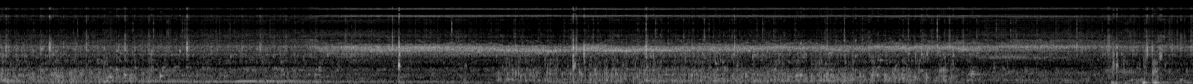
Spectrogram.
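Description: Air bubbles from a diver's breathing gurgle and rumble underwater.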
